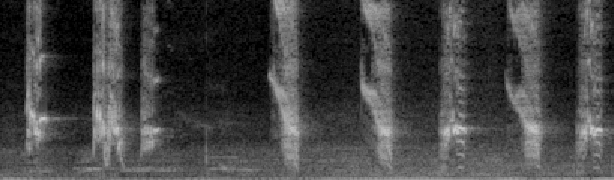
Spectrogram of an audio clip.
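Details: Javan myna, used as a lure to attract wild mynas: harsh broadband squawking notes with a bright whistled peak, repeated about every half second with brief gaps, over a low steady hum.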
